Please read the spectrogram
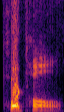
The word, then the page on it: porthole: American English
